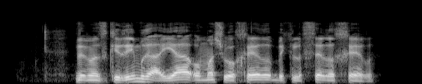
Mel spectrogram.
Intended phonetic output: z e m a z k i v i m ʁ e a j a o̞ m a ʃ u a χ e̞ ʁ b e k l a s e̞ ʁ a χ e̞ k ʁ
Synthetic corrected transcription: v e m a z k i ʁ i m ʁ e a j a o̞ m a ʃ u a χ e̞ ʁ b e k l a s e̞ ʁ a χ e̞ ʁ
